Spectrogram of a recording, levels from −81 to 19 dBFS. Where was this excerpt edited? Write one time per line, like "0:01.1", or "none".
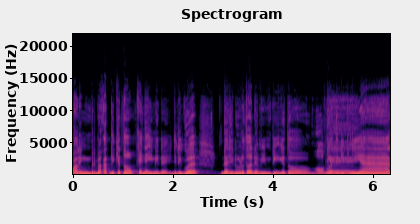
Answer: none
